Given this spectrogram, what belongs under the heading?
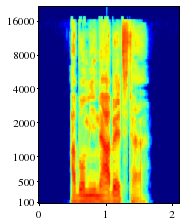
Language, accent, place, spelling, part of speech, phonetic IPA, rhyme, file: German, Germany, Berlin, abominabelster, adjective, [abomiˈnaːbl̩stɐ], -aːbl̩stɐ, De-abominabelster.ogg
- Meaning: inflection of abominabel: 1. strong/mixed nominative masculine singular superlative degree 2. strong genitive/dative feminine singular superlative degree 3. strong genitive plural superlative degree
